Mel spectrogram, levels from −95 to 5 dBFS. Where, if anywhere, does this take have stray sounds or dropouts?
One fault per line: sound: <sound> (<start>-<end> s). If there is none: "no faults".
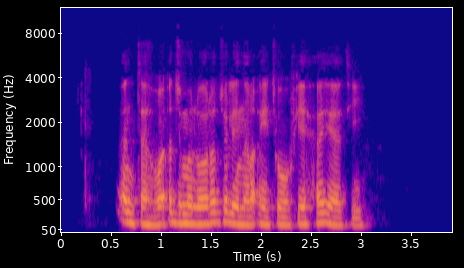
no faults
